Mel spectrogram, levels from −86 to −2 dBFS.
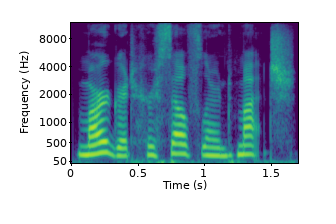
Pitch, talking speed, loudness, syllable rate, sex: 210 Hz, 140 wpm, -18 LUFS, 5.0 syllables/s, female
